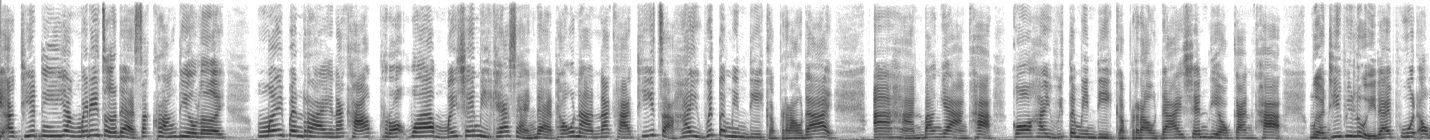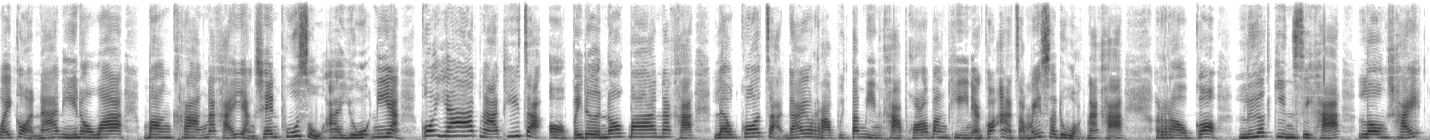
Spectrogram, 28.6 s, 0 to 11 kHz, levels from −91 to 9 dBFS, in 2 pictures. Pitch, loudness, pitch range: 250 Hz, -17 LUFS, 225-305 Hz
